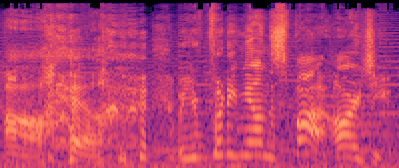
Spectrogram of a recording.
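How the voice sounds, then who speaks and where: Affable young soldier, high pitch, folksy, colloquial, hesitant, game dialogue, music underneath. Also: male voice, big pitch swings, normal speed. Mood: good-natured, sheepish. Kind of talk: video game dialogue acting. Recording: music behind the voice.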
